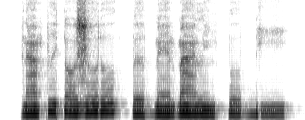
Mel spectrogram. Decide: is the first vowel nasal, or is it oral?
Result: nasal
